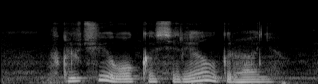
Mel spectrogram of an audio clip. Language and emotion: Russian, sad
